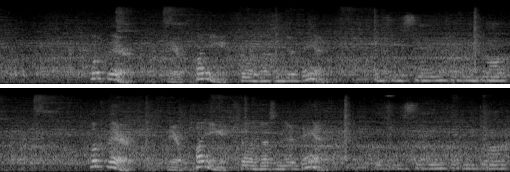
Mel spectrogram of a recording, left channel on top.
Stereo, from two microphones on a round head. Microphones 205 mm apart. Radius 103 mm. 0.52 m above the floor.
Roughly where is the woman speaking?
Left.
